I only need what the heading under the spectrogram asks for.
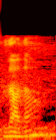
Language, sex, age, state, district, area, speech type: Urdu, male, 18-30, Uttar Pradesh, Azamgarh, rural, spontaneous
